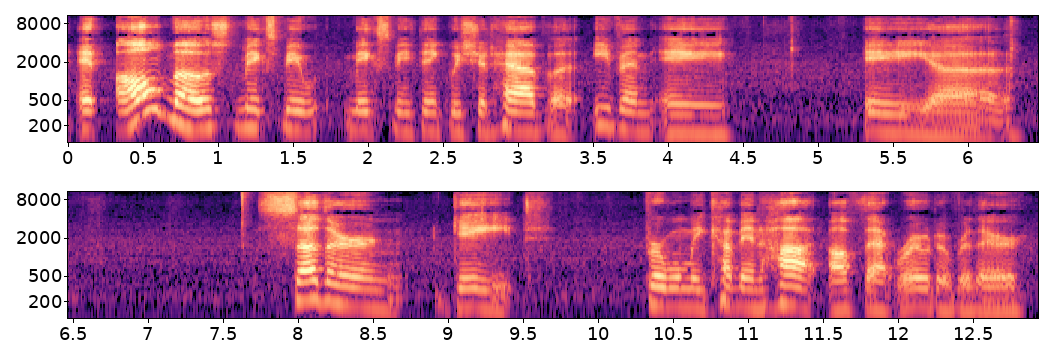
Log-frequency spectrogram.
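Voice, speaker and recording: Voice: mid-range voice, slow pace, gravelly, fairly bright tone. A game streamer giving casual gameplay commentary, chatty and thinking aloud while building.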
